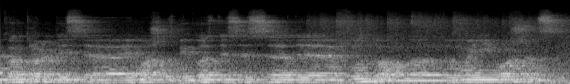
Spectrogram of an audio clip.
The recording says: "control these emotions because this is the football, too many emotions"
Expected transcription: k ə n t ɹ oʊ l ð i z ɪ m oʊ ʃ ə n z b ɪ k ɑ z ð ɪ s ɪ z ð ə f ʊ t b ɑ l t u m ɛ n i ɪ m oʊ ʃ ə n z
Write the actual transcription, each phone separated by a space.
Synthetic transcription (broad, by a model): k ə n t ɹ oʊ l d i s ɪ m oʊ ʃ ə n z b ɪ k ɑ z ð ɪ s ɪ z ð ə f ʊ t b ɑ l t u m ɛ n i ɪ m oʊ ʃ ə n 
